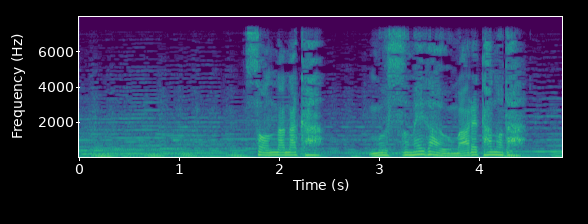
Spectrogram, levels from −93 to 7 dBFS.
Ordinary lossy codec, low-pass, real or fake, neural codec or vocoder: none; 7.2 kHz; real; none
